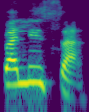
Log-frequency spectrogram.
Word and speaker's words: Palisa: Let's go to Palisa. Palisa, I know I probably said your name wrong, but can you help me out and tell me? Palisa. Hey, Tuanni. Yes, it's Palisa. Oh, I said it right.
